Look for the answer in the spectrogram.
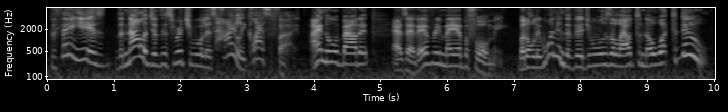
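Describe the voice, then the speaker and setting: A man playing an anguished, accusing city mayor in an audio drama, with a dramatic, halting delivery. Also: sits high, very animated, poor audio. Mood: anguished, grim.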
